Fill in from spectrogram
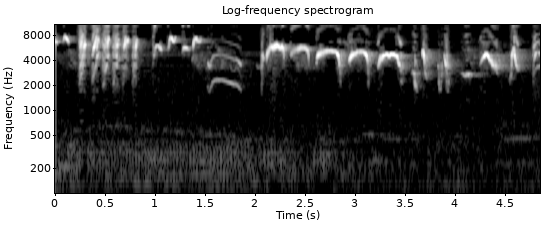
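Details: Oriental white-eye in a training recording of 'wit wit' calls, used to lure other white-eyes into singing. A fast series of very high ticking notes gives way to repeated arched whistles and clear, thin slurred notes.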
